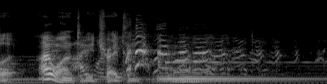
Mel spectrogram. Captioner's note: crowd laughs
